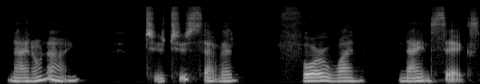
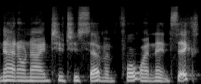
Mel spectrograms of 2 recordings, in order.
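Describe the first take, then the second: First: The number is said slowly. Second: The number is said fast.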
